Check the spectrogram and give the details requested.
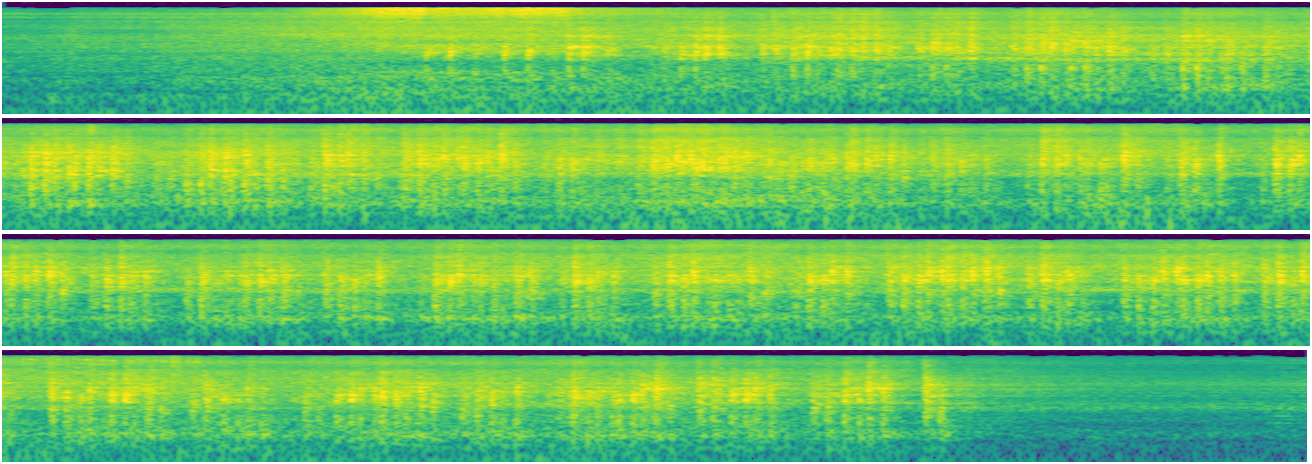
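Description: A long container freight train behind an electric locomotive passes close by. A steady rumble is cut through by rapid clicking of the wagon wheels over the rail joints. The sound builds over the first couple of seconds and drops away suddenly near the end as the last wagons go past.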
